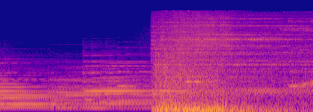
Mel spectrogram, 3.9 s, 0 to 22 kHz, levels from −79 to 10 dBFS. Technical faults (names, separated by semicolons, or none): buffer tearing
